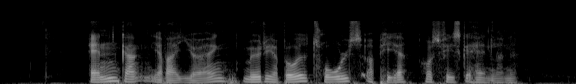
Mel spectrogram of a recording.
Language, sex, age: Danish, male, 41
